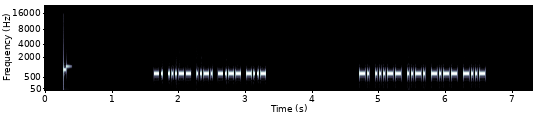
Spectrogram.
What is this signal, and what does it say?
Morse code, heard as a keyed tone, about 37 wpm, 700 Hz. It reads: N3FYX N3FYX
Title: Speed Racing - USA 1x3 Call Signs 30wpm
